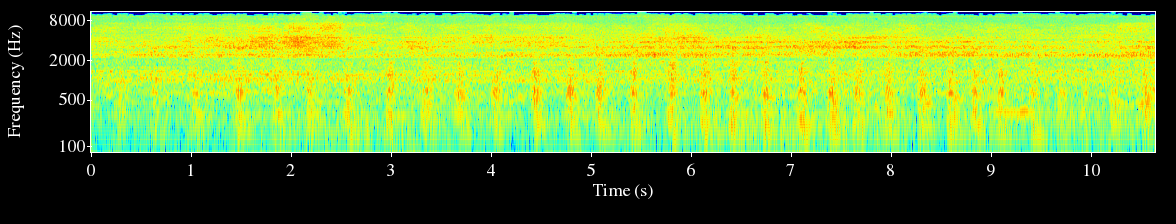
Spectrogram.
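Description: Small steam tank locomotive hauling a coach, its exhaust chuffing in a steady rhythm of about three beats a second over a constant hiss of steam.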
